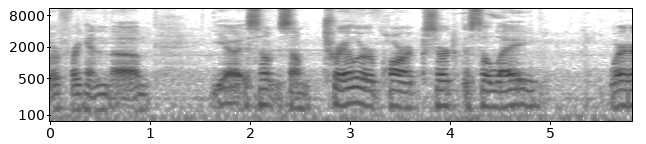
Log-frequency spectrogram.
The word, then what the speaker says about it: Cirque du Soleil: Somebody actually managed to veer off the road and drive into some carnival or friggin' some trailer park, Cirque du Soleil, where it's spelled SOLAY.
